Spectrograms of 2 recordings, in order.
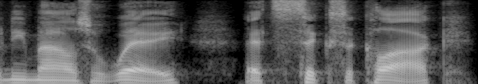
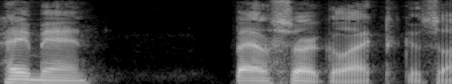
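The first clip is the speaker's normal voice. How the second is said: usual speaking voice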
